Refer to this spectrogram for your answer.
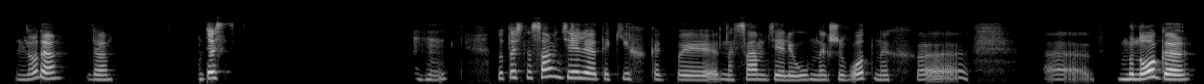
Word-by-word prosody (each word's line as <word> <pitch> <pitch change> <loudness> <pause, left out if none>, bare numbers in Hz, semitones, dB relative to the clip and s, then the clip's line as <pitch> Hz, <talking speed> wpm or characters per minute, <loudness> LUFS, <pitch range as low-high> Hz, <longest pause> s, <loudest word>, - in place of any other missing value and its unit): Ну 235 +5 -4
да, 280 -2 +5 0.3
да. 225 -1 -5 0.8
Ну 240 - -12
то 290 - +7
есть 295 0 -2 1.8
мгм, 230 +2 -13 0.5
ну 275 - -7
то 310 - -1
есть 315 +1 -2
на 300 - -6
самом 350 +4 +1
деле 295 -4 +3
таких, 250 +1 -11
как 230 -2 -10
бы, 210 -2 -3
на 220 -2 -10
самом 230 +1 -2
деле, 205 -2 -2
умных 220 +1 -7
животных, 220 0 -5
а, 300 +7 -9 0.8
а, 230 0 -13 0.3
много, 240 -1 +6
235 Hz, 120 wpm, -23 LUFS, 220-290 Hz, 1.8 s, то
